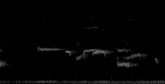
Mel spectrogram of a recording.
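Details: Dachshund puppies, one month old, whining in a thin, wavering, continuous squeal that bends up and down, with a low hum underneath.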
